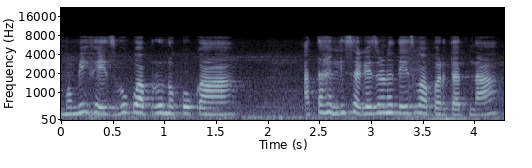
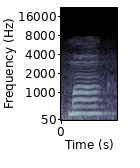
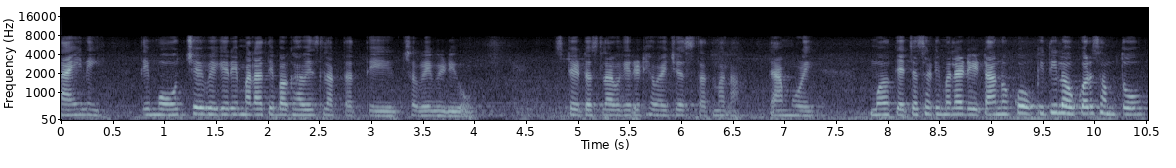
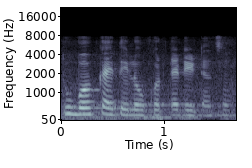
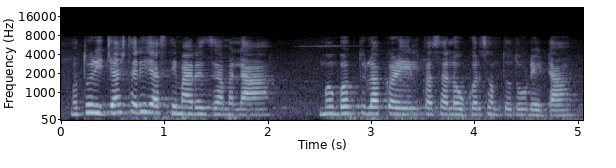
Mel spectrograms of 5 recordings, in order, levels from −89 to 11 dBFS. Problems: none marked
